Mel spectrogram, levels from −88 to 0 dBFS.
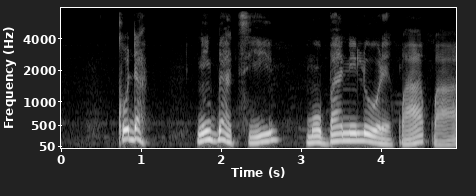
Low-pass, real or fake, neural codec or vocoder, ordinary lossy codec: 7.2 kHz; real; none; none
